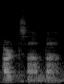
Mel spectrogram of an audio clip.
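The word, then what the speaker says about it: Artxanda: don't have that right I think it's art Xander art art Xander it's not Xander it's art Xander we'll stick the name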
